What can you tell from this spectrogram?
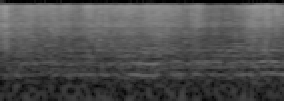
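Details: Wild bees around a concealed honey nest in nature: a continuous even buzzing drone with stacked low overtones, holding steady for the whole moment with a breathy hiss above it.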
